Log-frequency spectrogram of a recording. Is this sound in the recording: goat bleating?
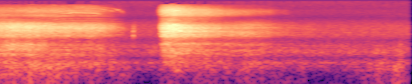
no

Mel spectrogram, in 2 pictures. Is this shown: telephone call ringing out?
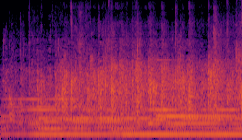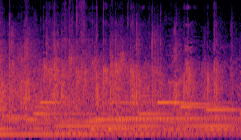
no

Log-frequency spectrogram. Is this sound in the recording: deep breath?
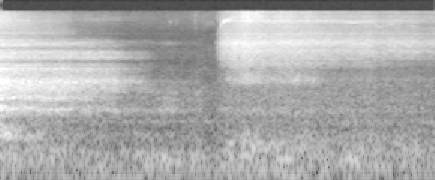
yes

